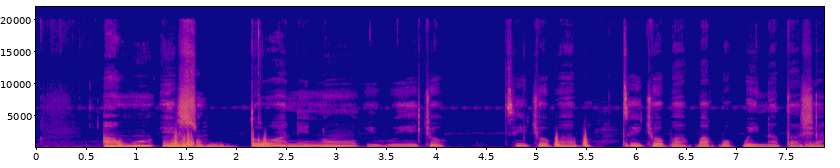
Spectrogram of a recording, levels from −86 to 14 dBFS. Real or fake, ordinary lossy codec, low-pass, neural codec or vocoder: real; none; none; none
